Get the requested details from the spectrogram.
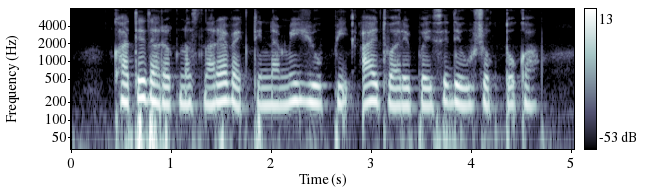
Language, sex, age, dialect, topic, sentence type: Marathi, female, 25-30, Northern Konkan, banking, question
